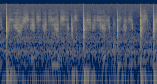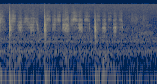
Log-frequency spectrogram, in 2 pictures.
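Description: Chalk writing on a blackboard: a repeated scratchy hiss as the strokes are drawn, broken by many short, sharp taps where the chalk strikes the board.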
